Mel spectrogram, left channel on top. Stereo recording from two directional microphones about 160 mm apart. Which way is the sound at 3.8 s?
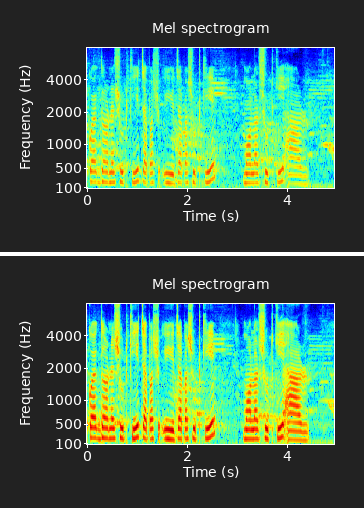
45° right (ahead or behind).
